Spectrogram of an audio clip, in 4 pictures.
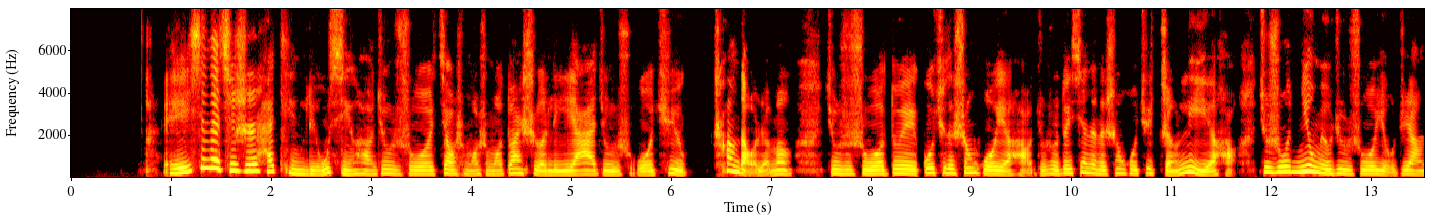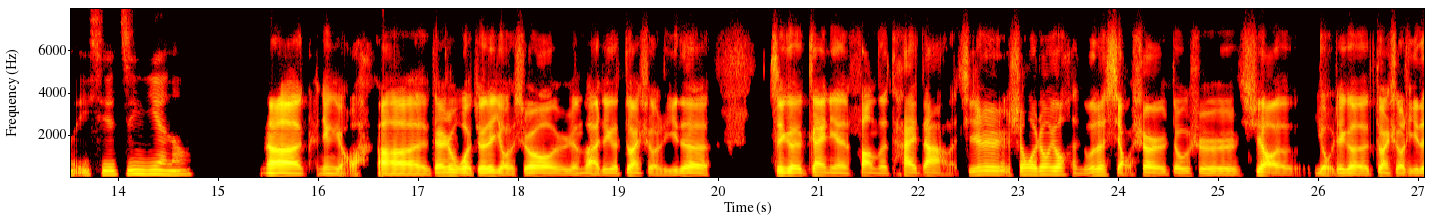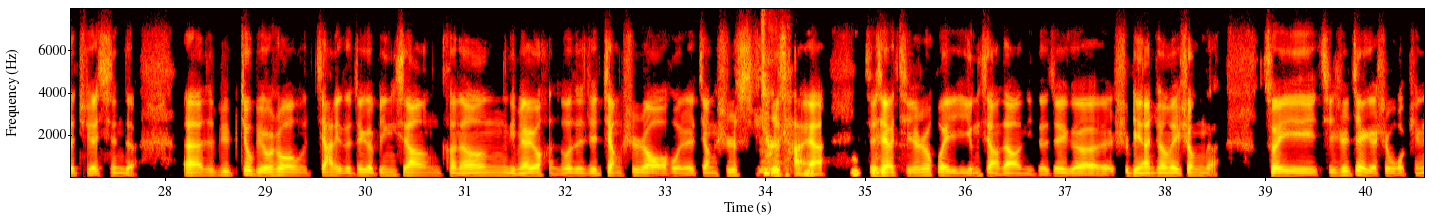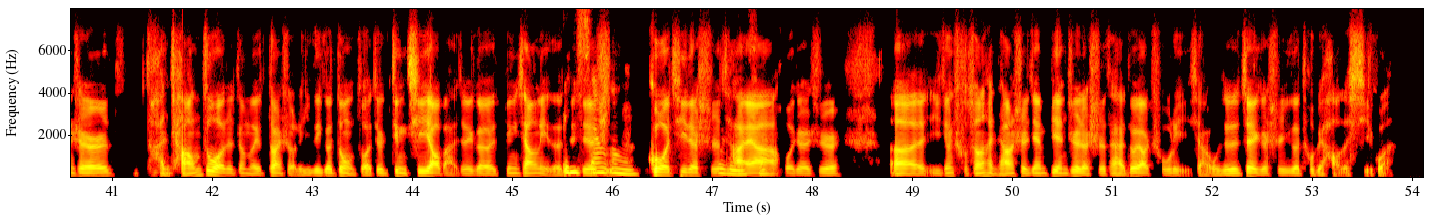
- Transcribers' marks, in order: teeth sucking; teeth sucking; chuckle; teeth sucking
- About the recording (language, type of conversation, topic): Chinese, podcast, 你有哪些断舍离的经验可以分享？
